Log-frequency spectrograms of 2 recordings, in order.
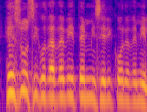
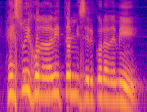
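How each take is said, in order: First: It is shouted loudly. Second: It is shouted even louder.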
